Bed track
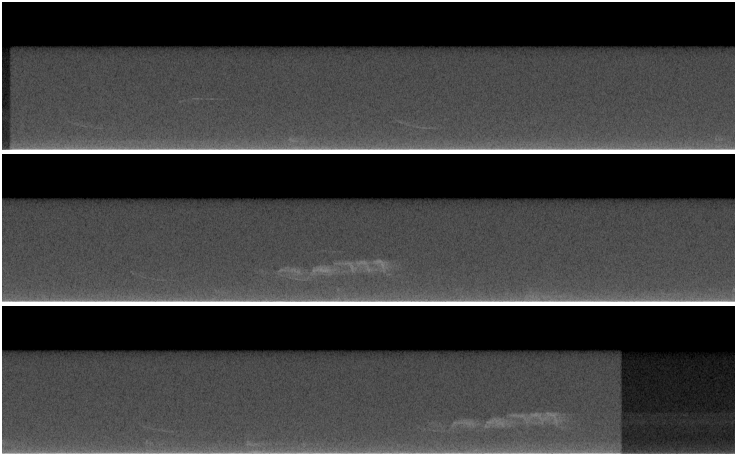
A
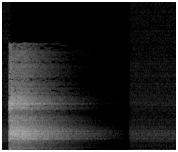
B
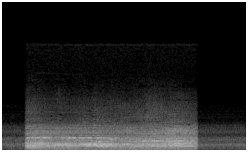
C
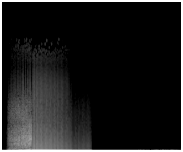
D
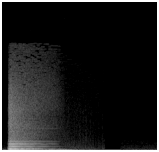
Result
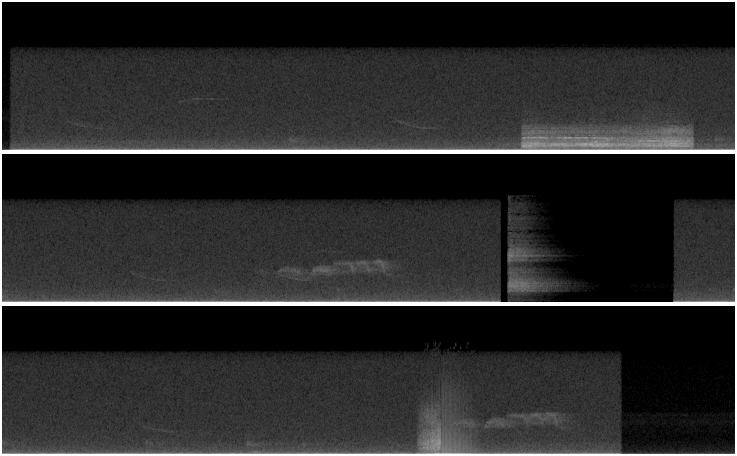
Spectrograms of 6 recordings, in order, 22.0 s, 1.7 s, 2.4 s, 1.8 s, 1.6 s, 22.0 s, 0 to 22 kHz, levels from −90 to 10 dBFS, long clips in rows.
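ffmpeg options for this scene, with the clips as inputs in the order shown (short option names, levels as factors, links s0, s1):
-filter_complex "[0:a]volume=0.266,asplit=2[s0][s1];[s0]atrim=end=12.324[s2];[1:a]atrim=end=1.74,asetpts=PTS-STARTPTS,volume=0.133[s3];[s1]atrim=start=14.056[s4];[2:a]atrim=end=2.44,asetpts=PTS-STARTPTS,volume=0.447,afade=t=in:d=0.004:c=hsin,afade=t=out:st=2.436:d=0.004:c=hsin,adelay=4960[s5];[3:a]atrim=end=1.79,asetpts=PTS-STARTPTS,volume=0.944,afade=t=in:d=0.004:c=hsin,afade=t=out:st=1.786:d=0.004:c=hsin,adelay=18750[s6];[s2][s3]acrossfade=d=0.004:c1=hsin:c2=hsin[s7];[s7][s4]acrossfade=d=0.004:c1=hsin:c2=hsin[s8];[s8][s5][s6]amix=inputs=3:normalize=0"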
